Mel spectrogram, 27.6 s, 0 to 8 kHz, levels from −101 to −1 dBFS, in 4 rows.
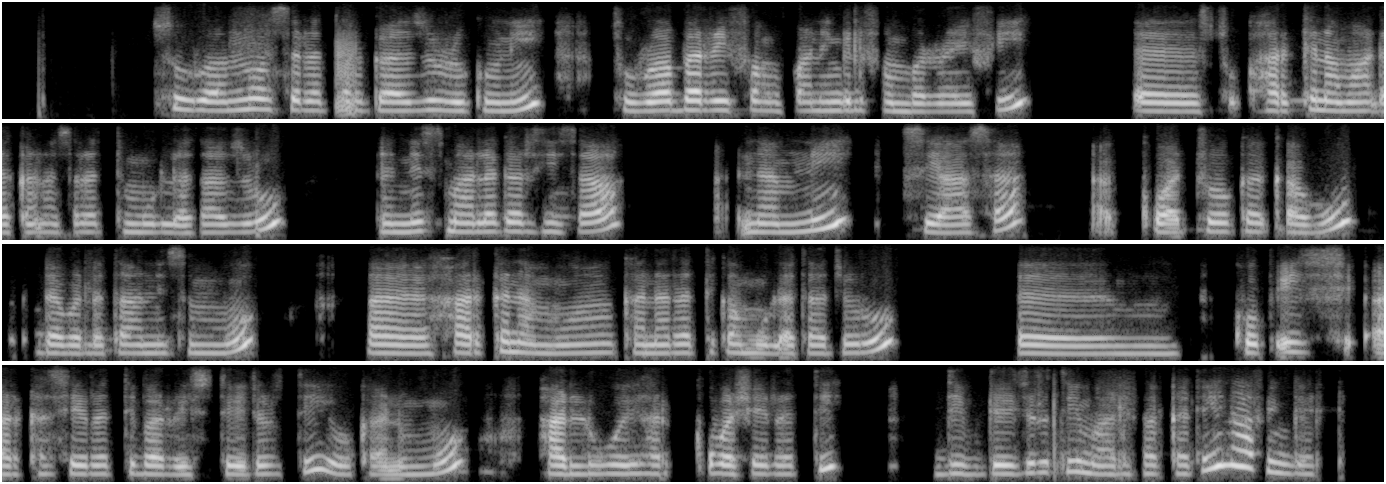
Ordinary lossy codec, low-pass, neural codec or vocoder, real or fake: Opus, 16 kbps; 7.2 kHz; none; real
